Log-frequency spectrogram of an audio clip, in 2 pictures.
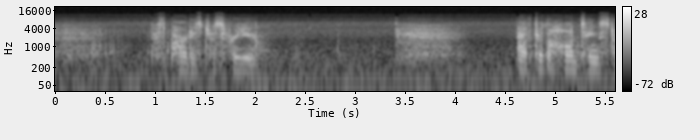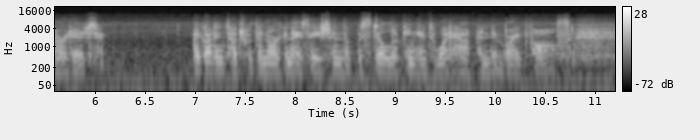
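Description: A woman speaks quietly and tensely, close by.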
